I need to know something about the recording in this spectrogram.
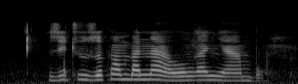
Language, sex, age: Venda, female, 22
